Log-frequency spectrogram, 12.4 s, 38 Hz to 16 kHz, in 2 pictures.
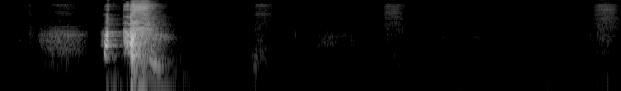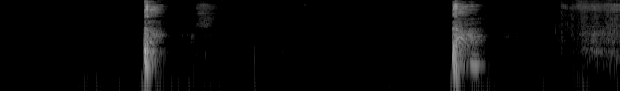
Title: Big sneezes cold for rain part 2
